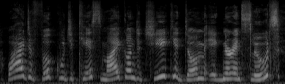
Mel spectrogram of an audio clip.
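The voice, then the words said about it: Poor put-on Scottish accent. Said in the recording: “Can you do a Scottish accent by any chance? ... That was real bad”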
